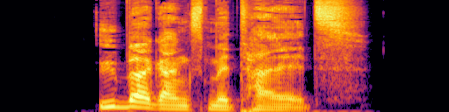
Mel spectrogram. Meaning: genitive singular of Übergangsmetall
- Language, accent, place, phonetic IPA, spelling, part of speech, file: German, Germany, Berlin, [ˈyːbɐɡaŋsmeˌtals], Übergangsmetalls, noun, De-Übergangsmetalls.ogg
